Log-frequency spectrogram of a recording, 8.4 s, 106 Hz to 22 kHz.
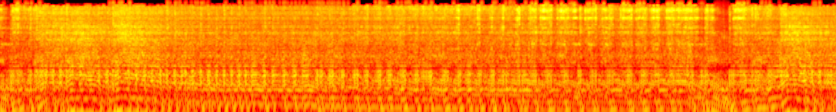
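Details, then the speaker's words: Homelite Super 240 Classic chainsaw, unused over 20 years, just unflooded after choke off; raspy uneven buzz surging and sagging, struggling to hold idle and making a lot of smoke, though getting fuel, spark and air. "so definitely struggling to to idle a little bit but uh I mean that's pretty positive boy that made a lot of smoke too didn't it"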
